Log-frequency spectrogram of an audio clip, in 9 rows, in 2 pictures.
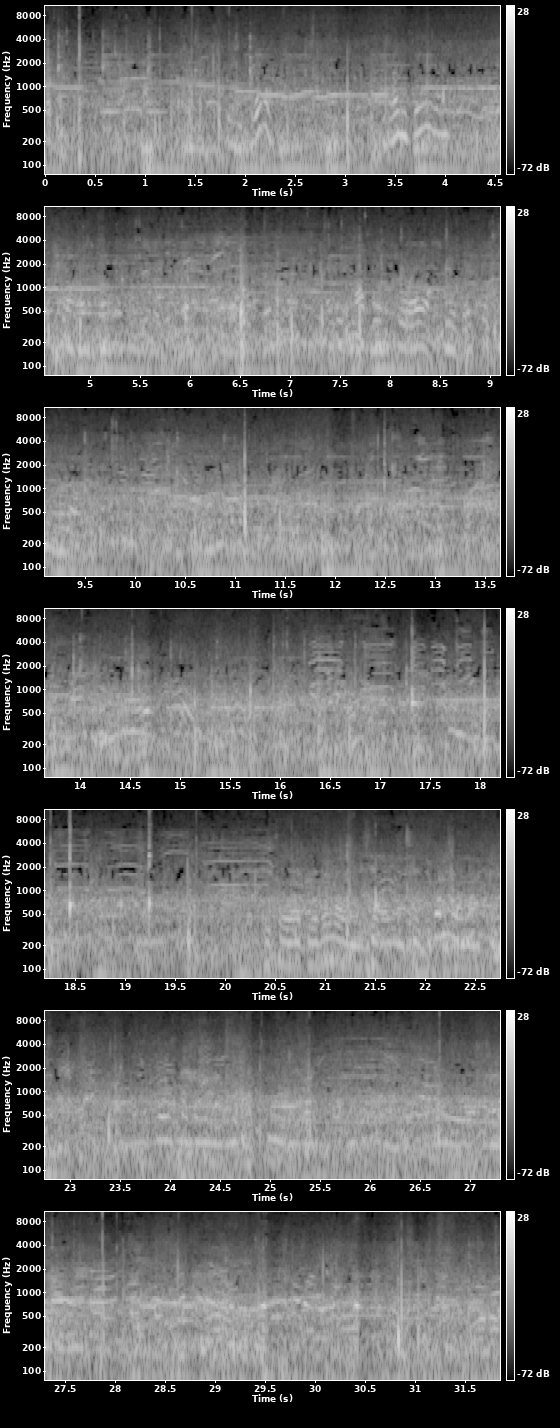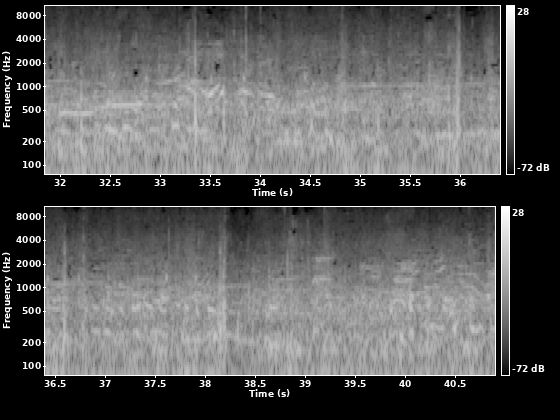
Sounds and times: skilled viking musicians played a little tune 0:00.0 - 0:20.9
crowd of people 0:00.0 - 0:40.9

